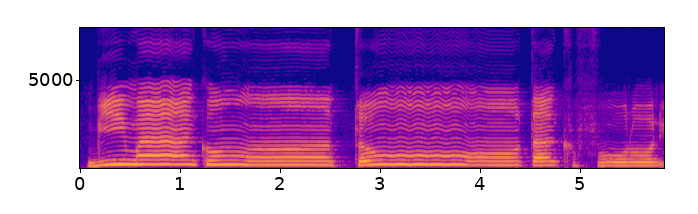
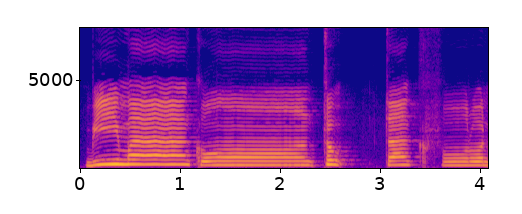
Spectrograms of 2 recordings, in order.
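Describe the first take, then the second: First: The 'm' of kuntum is drawn out long. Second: The 'm' of kuntum is cut off abruptly. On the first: "itu juga sah, salah" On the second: "itu salah"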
